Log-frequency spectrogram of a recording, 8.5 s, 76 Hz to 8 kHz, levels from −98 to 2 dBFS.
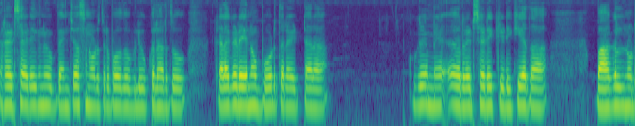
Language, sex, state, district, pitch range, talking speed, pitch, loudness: Kannada, male, Karnataka, Gulbarga, 155-165 Hz, 115 wpm, 160 Hz, -17 LUFS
